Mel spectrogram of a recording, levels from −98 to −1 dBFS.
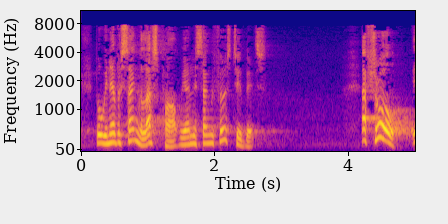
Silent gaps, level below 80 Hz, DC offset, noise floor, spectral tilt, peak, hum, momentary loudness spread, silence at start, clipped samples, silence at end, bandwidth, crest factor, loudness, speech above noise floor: none; -68 dBFS; under 0.1%; -60 dBFS; -5 dB/octave; 0 dBFS; none; 11 LU; 0.25 s; under 0.1%; 0 s; 8 kHz; 16 dB; -16 LUFS; 45 dB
